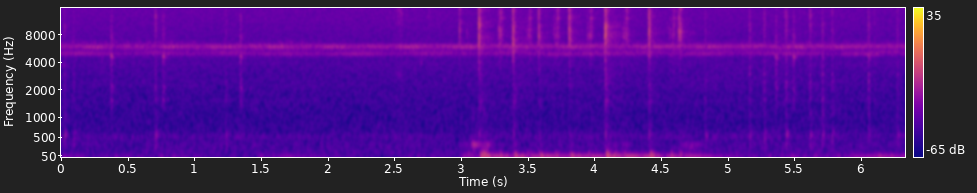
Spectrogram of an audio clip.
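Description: Stylus tapping and clicking on a tablet or pen-display screen during handwriting: faint scattered clicks, with a cluster of louder, deeper knocks and taps about three seconds in. A faint steady high whine lies beneath.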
